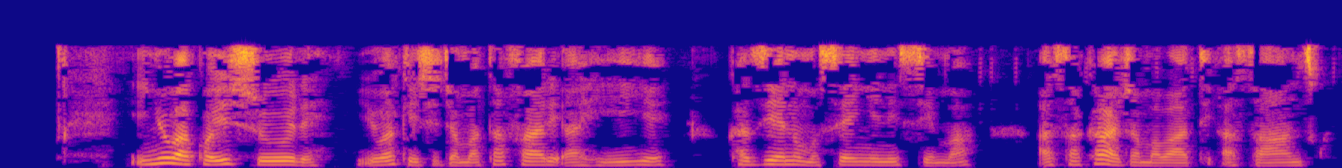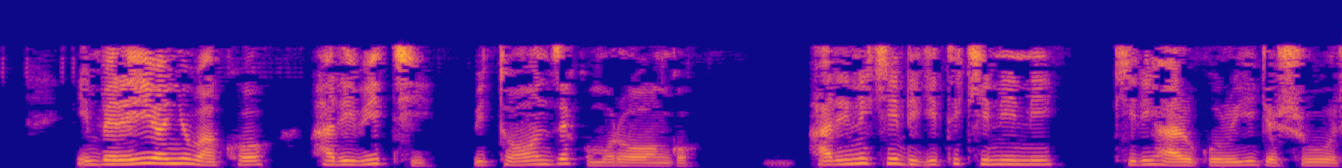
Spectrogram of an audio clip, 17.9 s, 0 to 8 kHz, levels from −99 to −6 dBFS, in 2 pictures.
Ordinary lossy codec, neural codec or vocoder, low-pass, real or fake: MP3, 24 kbps; none; 7.2 kHz; real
